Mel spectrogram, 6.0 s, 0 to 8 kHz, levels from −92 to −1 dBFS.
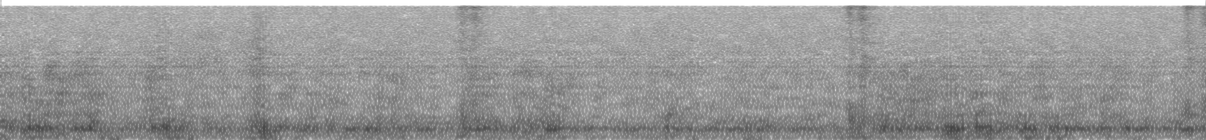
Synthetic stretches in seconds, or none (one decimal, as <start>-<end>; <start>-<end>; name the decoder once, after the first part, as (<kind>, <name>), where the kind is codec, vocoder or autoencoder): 0.0-6.0 (vocoder, WaveNeXt)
